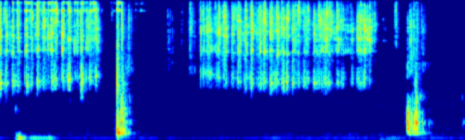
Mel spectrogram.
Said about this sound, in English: Listen to the sound of all those dice.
